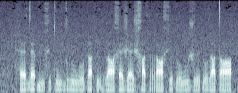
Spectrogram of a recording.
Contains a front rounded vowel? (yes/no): yes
